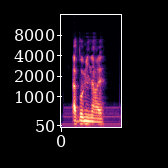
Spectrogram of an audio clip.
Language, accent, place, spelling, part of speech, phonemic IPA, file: French, France, Lyon, abominerais, verb, /a.bɔ.min.ʁɛ/, LL-Q150 (fra)-abominerais.wav
- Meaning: first/second-person singular conditional of abominer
